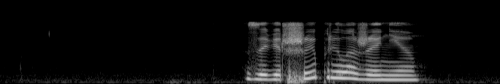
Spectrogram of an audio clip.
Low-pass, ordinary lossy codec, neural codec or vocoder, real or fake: 7.2 kHz; none; none; real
